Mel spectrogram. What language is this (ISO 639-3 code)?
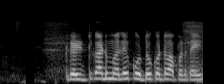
mar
